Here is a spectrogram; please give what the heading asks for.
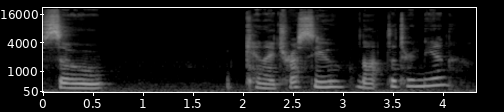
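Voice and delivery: hushed, barely audible, under-the-breath mutter. Voicing a character who notices the guards watching: under her breath. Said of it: "under her breath".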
